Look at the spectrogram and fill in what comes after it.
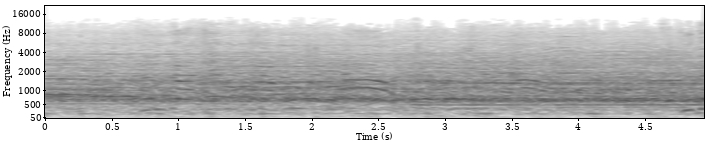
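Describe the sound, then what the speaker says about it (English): Dense, roaring stadium crowd noise at a college football game between Washington State and Oregon, a loud steady wash of voices and cheering heard from up in the stands, with no clear talk over it. "That's how loud a crowd is up here."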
